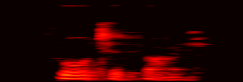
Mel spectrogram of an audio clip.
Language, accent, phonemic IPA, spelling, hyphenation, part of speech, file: English, Southern England, /ˈfɔːtɪfaɪ/, fortify, for‧ti‧fy, verb, LL-Q1860 (eng)-fortify.wav
- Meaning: To give power, strength, or vigour to (oneself or someone, or to something); to strengthen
